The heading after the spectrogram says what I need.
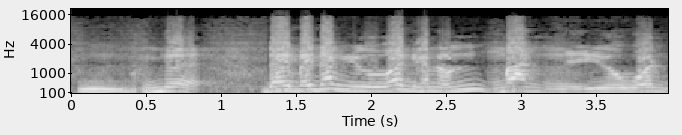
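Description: Old man, elderly monk type: rambling, repetitive storyteller with swooping, higher-set pitch and faint background noise. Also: moderate pace, a crowd in the background, rough recording. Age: older. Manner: old man's rambling talk, often repeating words; animated. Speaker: senior Buddhist monk. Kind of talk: casual storytelling.

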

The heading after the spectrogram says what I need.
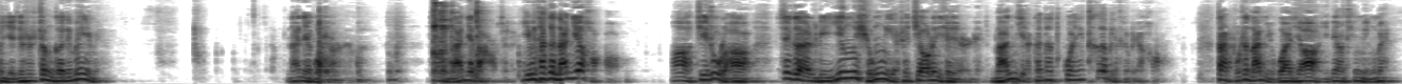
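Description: A man's voice: mid-range voice, animated, fairly quick, background noise. A man telling a long gangland story for sleep, in colloquial and coarse speech with crude slang.

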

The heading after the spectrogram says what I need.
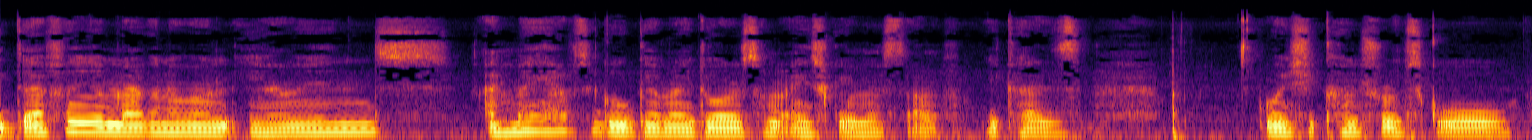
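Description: A woman's voice: low-pitched, dark tone, slightly rough. A woman in her thirties vlogging at home, rambling casually to her phone's front camera in a small room. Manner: rambling, chatty, thinking aloud. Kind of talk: casual vlog chat. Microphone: phone front camera close to the face.

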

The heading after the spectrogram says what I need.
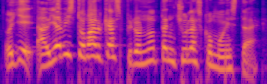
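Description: A man's voice: extremely high pitch, big pitch swings, fast, vocal fry. A young man from hosting a reaction video, exclaiming, repeating words and laughing often. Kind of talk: excited reaction commentary.

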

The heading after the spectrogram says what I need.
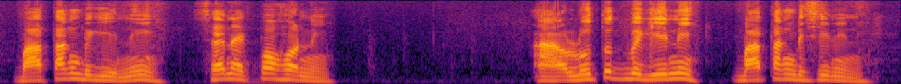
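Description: A man's voice: on the high side, a little fast, dry recording. A man telling a childhood story in casual chat with friends, acting out the scene as he goes. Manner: animated storyteller, acts out scenes with gestures.

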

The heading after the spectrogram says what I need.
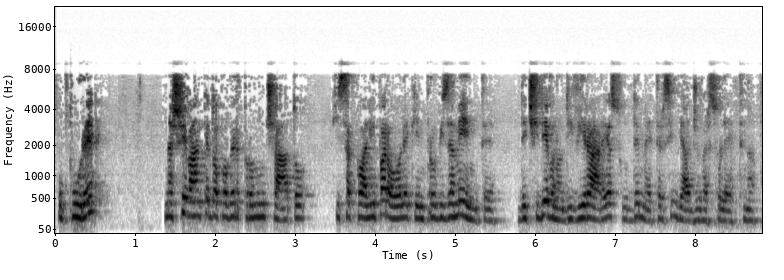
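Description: A woman translator giving a measured literary lecture, reading short poems slowly and carefully between her explanations. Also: medium pitch, steady tone, a little mellow, dull audio. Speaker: translator presenting a poet.

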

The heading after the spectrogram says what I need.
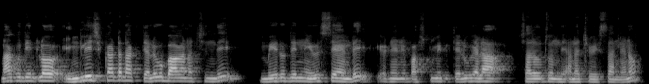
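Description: Fast-talking male tutorial host. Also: on the high side, fairly even intonation. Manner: explains each keystroke as he goes. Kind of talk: step-by-step screen recording tutorial.

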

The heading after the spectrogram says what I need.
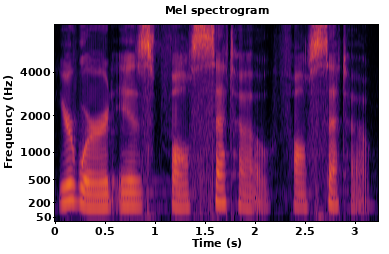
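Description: A woman serving as a spelling bee pronouncer in a school auditorium, saying each word slowly and deliberately and reading out definitions. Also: deep voice, a little hiss or hum. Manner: slow, deliberate, repeats each word clearly.

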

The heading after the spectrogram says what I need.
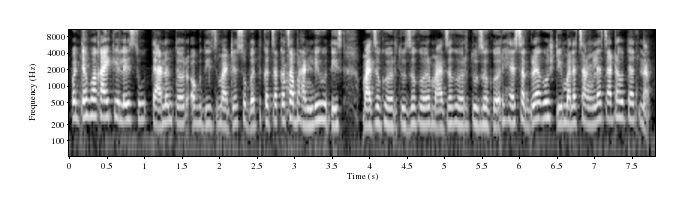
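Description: A woman's voice: medium pitch, fairly even intonation, brisk, few pauses, lightly acted. A woman voicing a bold, quarrelsome young wife who teases and scolds her husband. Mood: teasing. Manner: scolding, argumentative.

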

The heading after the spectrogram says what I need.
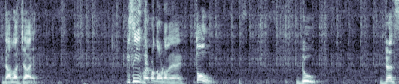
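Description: A man's voice: medium pitch, very animated, extremely slow, pauses often, slight background noise. A man lecturing as an English grammar teacher, mixing Hindi and English, stressing and repeating key terms as he drills his students.

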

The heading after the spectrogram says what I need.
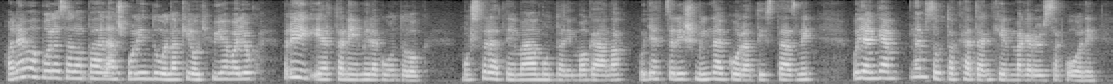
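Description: Woman reading Tiria, a cool sharp-tongued bodyguard. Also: medium pitch, steady tone, lightly acted. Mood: cutting. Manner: cool, cutting.

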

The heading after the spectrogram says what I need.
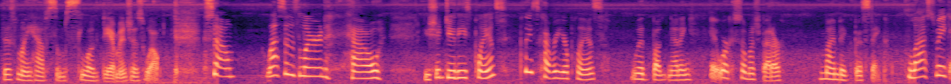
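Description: A woman's voice: on the high side, mellow, low-quality recording. A woman in her thirties giving a casual, upbeat tour of her backyard vegetable garden, filmed with a handheld camera at arm's length. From upstate New York, US. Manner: chatty, upbeat, walking and pointing at plants. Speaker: gardening vlogger. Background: crickets and insects.

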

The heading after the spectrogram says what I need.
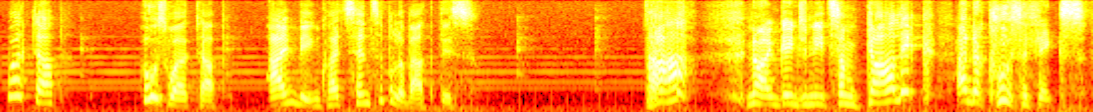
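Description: A man's voice: very high-pitched, big pitch swings, normal speed, long pauses, pushed and bright, faint music behind, full character voice. A man voicing a fretful, pompous middle-aged cartoon neighbour. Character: nervous stuffy middle-aged neighbour, male.

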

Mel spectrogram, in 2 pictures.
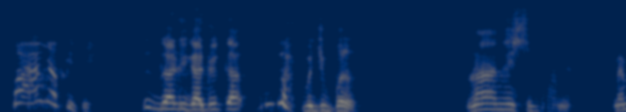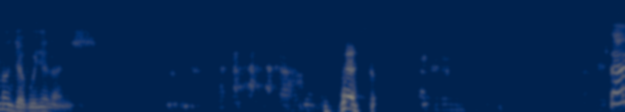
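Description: A man's voice: high voice, dry recording. A middle-aged man, a pastor teaching a discipleship class in a casual sermon, dropping English words into his talk. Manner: animated, mixes in English words and slang.

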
